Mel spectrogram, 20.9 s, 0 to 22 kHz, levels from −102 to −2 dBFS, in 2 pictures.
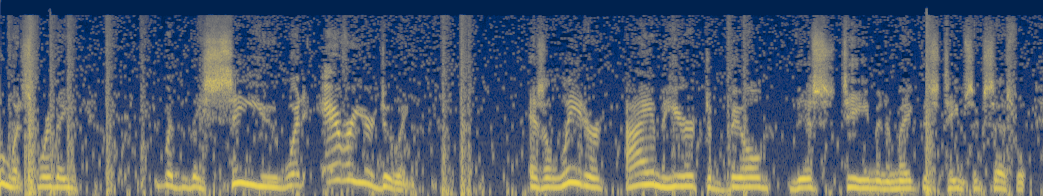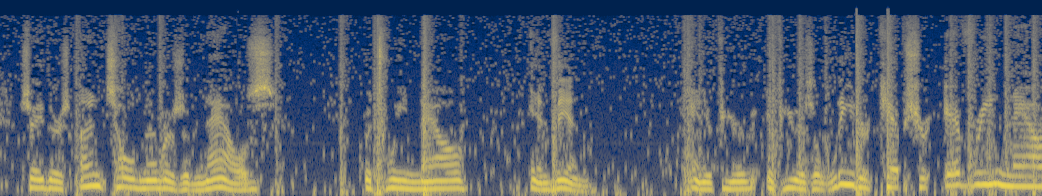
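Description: Overdone noise removal runs through the whole speech clip. A noise reduction stage set far too aggressively is cutting individual frequency bands down hard, or out entirely, whenever their level sits near its noise estimate. Low-level parts of the voice fall below that threshold and get removed along with the noise. The gaps between phrases drop to near silence dotted with twinkling, chirpy specks.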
